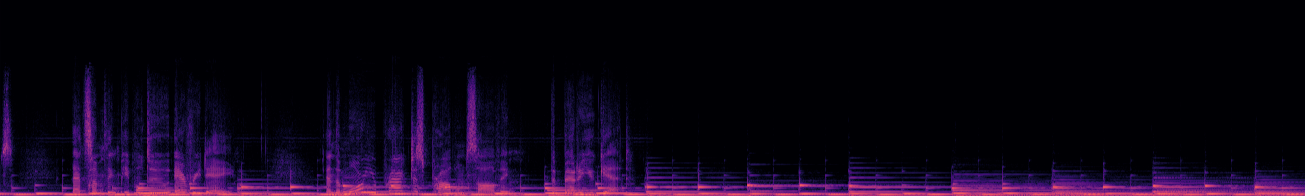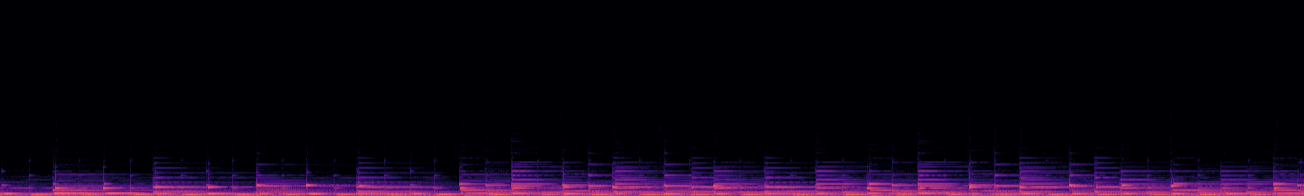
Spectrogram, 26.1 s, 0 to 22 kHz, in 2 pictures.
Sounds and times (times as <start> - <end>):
Glockenspiel: 0.0 - 26.0
Speech: 0.8 - 2.4, 3.3 - 6.3.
